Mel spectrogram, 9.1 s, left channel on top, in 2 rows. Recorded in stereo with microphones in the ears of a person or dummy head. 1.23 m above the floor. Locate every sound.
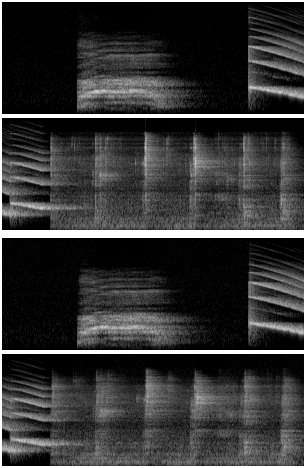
1.1 s a scream: 45° left (ahead or behind), 1.8 m; by 2.5 s 20° left (ahead or behind), 2 m
3.7 s a fire alarm: 25° left (ahead or behind), 5 m
5.3 s chewing: 70° left (ahead or behind), 2.5 m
